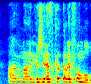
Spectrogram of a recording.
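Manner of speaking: nervous, anxious. Speaker too nervous to talk, telling the senhora who phoned: nervous. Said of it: "Tô nervosa que eu tô".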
